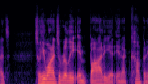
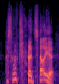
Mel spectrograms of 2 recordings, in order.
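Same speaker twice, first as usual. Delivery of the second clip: laughing; 9 dB louder, faster than usual. Real, not acted. Telling the founder the obvious, laughing. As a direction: laugh breaks through, much higher and louder.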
